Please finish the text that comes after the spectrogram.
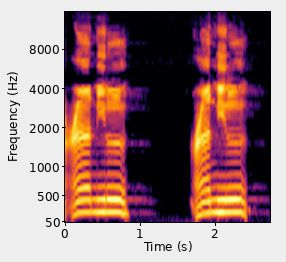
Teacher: anil ain. Jangan samakan dengan hamzah.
